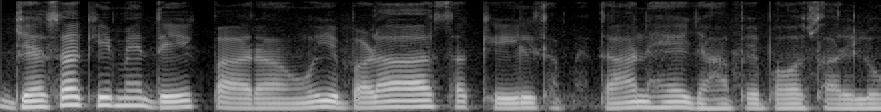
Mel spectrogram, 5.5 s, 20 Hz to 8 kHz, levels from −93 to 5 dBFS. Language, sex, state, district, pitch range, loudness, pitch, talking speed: Hindi, male, Bihar, Katihar, 130-160 Hz, -18 LUFS, 145 Hz, 240 wpm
